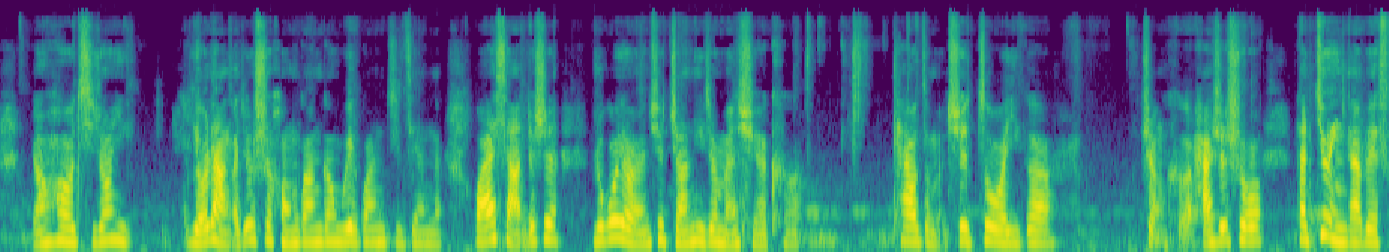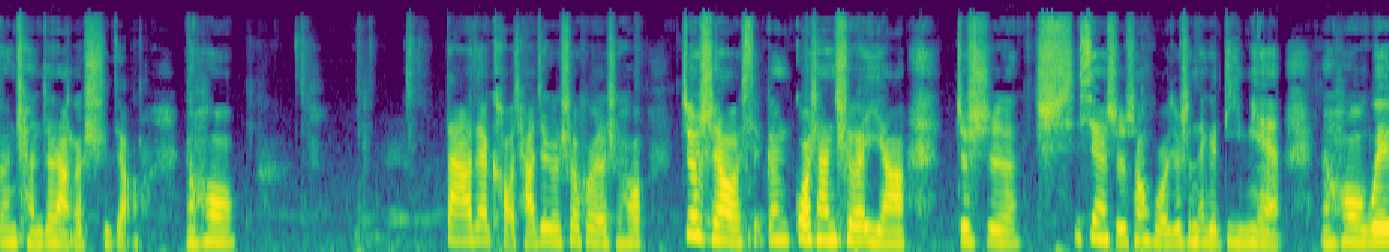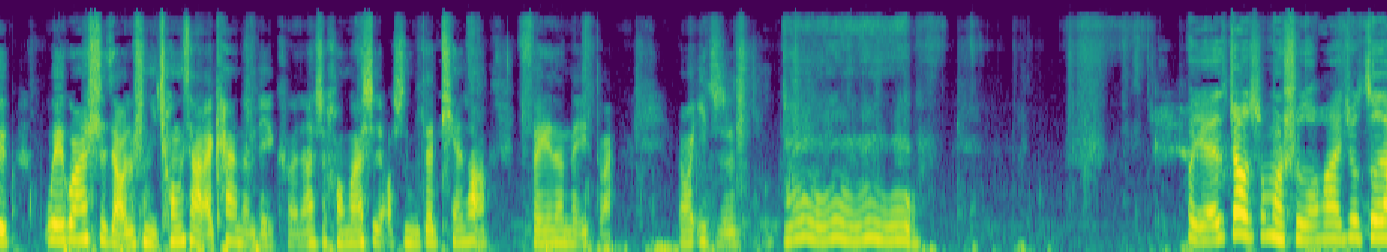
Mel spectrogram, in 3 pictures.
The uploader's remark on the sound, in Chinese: 因为是散步录音，所以过程中会有一些环境杂音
